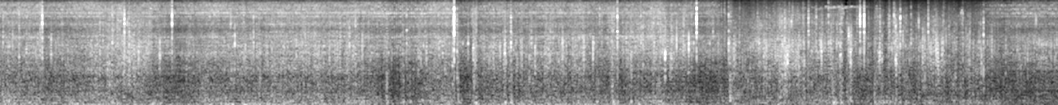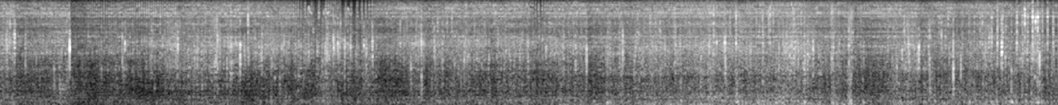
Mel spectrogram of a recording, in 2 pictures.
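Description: Mountain bike riding fast down a dirt forest singletrack: knobby tyres rolling and the bike rattling, with short knocks over bumps and a steady low rumble of wind on the microphone. It gets a little quieter about halfway through.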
